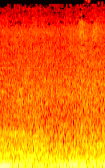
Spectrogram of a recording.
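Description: Low rumble of outdoor street noise, loudest at the start and easing off a little.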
